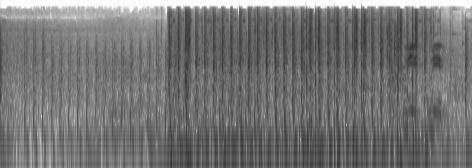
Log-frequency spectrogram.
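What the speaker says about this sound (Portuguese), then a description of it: "tem alguém atirando nós. Tem outro aqui atirando na casa." Rapid automatic gunfire in Call of Duty Mobile battle royale, played in first-person mode: dense, steady bursts of shots that grow louder and fuller after the first two seconds and continue without a break.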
